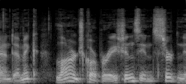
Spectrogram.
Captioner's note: speaking FRENCH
